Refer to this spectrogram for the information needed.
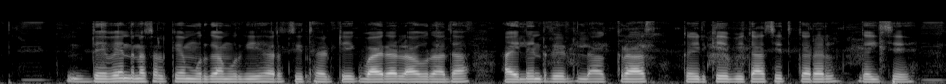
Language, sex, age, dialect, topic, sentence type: Chhattisgarhi, male, 18-24, Northern/Bhandar, agriculture, statement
